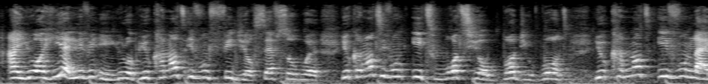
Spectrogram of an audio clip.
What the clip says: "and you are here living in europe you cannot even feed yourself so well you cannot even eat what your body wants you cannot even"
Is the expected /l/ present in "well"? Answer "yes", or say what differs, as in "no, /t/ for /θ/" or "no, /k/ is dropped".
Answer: yes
